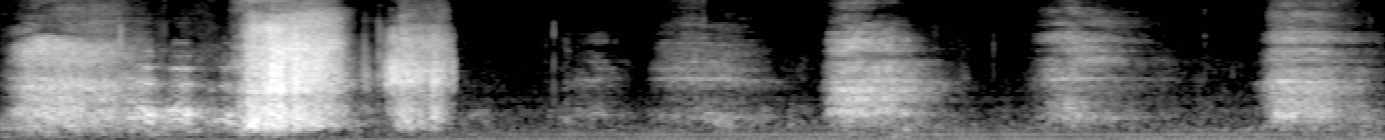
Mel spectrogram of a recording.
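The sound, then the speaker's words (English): A preacher blows his nose during a sermon in a series of noisy, breathy bursts: two strong honking blows first, then several softer snorting puffs with short pauses between them. “Allow me to blow my nose.”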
